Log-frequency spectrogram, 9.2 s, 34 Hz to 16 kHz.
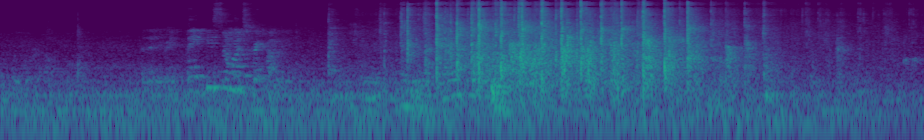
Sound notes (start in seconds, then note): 3.9 applause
